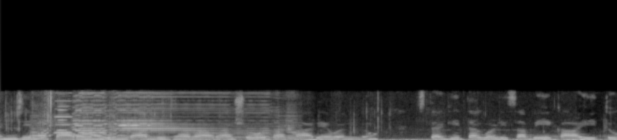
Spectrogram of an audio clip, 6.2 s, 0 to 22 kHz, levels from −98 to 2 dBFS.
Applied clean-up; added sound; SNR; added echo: none; Harmonica + Chewing, mastication; -1 dB; none.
